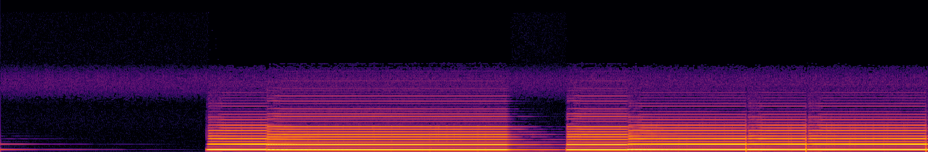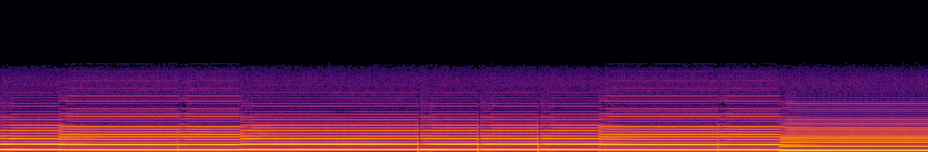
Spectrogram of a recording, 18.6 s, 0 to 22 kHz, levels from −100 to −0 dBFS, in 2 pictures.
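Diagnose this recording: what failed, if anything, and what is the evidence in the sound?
Listening closely, nothing in the recording stood out as a failure at any stage of the chain.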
